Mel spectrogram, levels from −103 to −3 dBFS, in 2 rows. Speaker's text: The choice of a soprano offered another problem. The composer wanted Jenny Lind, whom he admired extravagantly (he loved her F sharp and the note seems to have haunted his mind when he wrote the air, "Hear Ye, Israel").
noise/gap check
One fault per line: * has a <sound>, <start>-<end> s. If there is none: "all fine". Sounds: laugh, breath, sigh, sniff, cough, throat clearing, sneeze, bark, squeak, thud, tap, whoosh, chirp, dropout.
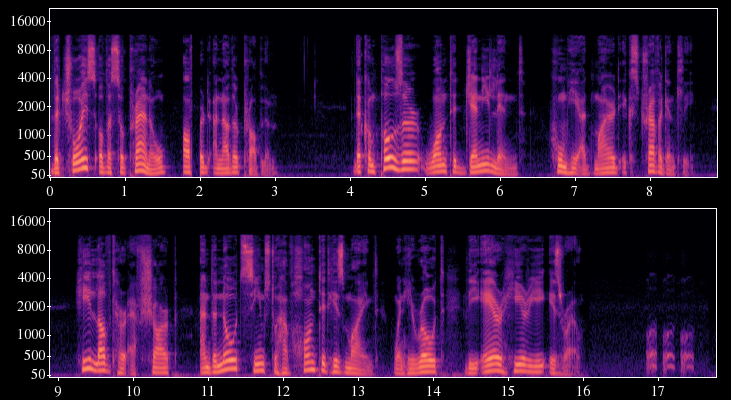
* has a dropout, 1.9-2.0 s
* has a laugh, 16.8-17.5 s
